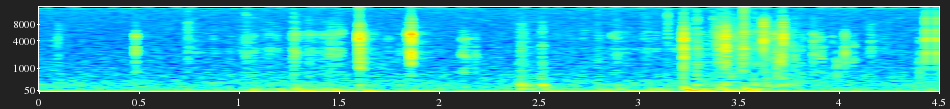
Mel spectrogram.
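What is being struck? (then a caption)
Soap bar cut with a knife blade. A utility knife blade shaves a solid, hand-sized oval bar of soap with a dark red coating and a pink interior. It makes irregular, crisp scraping clicks with bright, high edges and a soft low thud beneath, each snap dying away almost instantly.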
